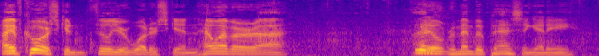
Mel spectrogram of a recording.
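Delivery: tired, weary attempt at a heroic voice. Voicing a character asked to fill a water skin: tired attempt at heroic voice. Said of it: "me super, super tired and exhausted trying to use my, my heroic expression".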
